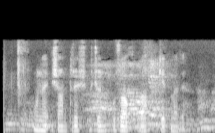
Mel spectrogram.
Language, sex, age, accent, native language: Uzbek, male, 18-24, Surxondaryo, Uzbek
